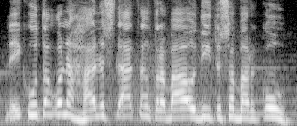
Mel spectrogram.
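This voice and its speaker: A man plays a generous, caring shipmate in an audio drama. His voice is notably high for a man, with an easygoing, encouraging delivery. Faint music sits behind it. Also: fairly quick, fairly bright tone. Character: caring, generous male Filipino shipmate and buddy. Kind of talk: Filipino audio drama acting.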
